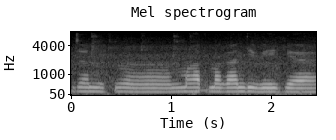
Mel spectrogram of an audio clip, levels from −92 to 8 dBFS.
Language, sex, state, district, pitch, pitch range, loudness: Garhwali, female, Uttarakhand, Tehri Garhwal, 180 Hz, 175-185 Hz, -31 LUFS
